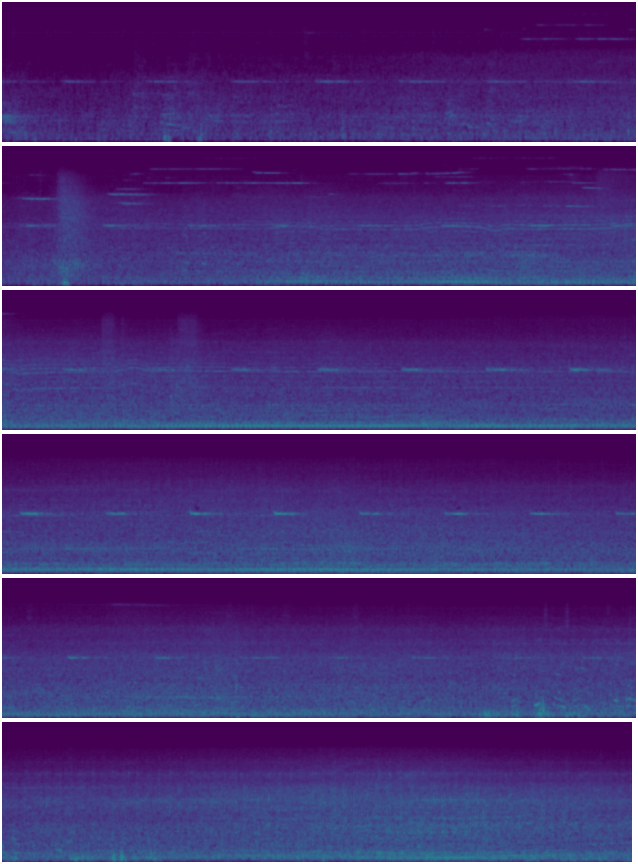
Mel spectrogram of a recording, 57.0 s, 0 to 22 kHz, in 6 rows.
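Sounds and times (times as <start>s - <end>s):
vehicle reversing alarm beeping: 0.0s - 10.4s, 11.0s - 57.0s
idling engines in traffic: 0.0s - 57.0s.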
